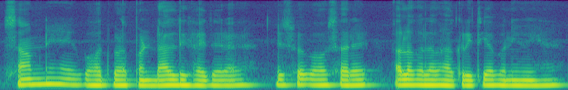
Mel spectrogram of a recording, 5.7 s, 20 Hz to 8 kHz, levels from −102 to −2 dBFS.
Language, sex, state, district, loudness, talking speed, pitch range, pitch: Hindi, male, Uttarakhand, Tehri Garhwal, -15 LUFS, 180 wpm, 130-135 Hz, 130 Hz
